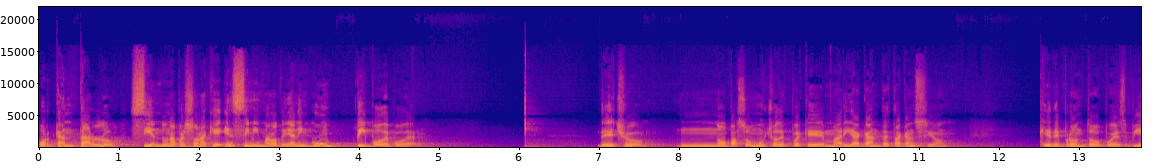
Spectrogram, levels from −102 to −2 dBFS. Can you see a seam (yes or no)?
no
